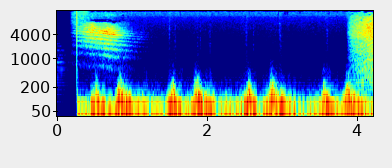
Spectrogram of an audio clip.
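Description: Intro sound design: a sharp hit with a falling shimmer, then a deep heartbeat effect of paired low thumps, about one pair a second.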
